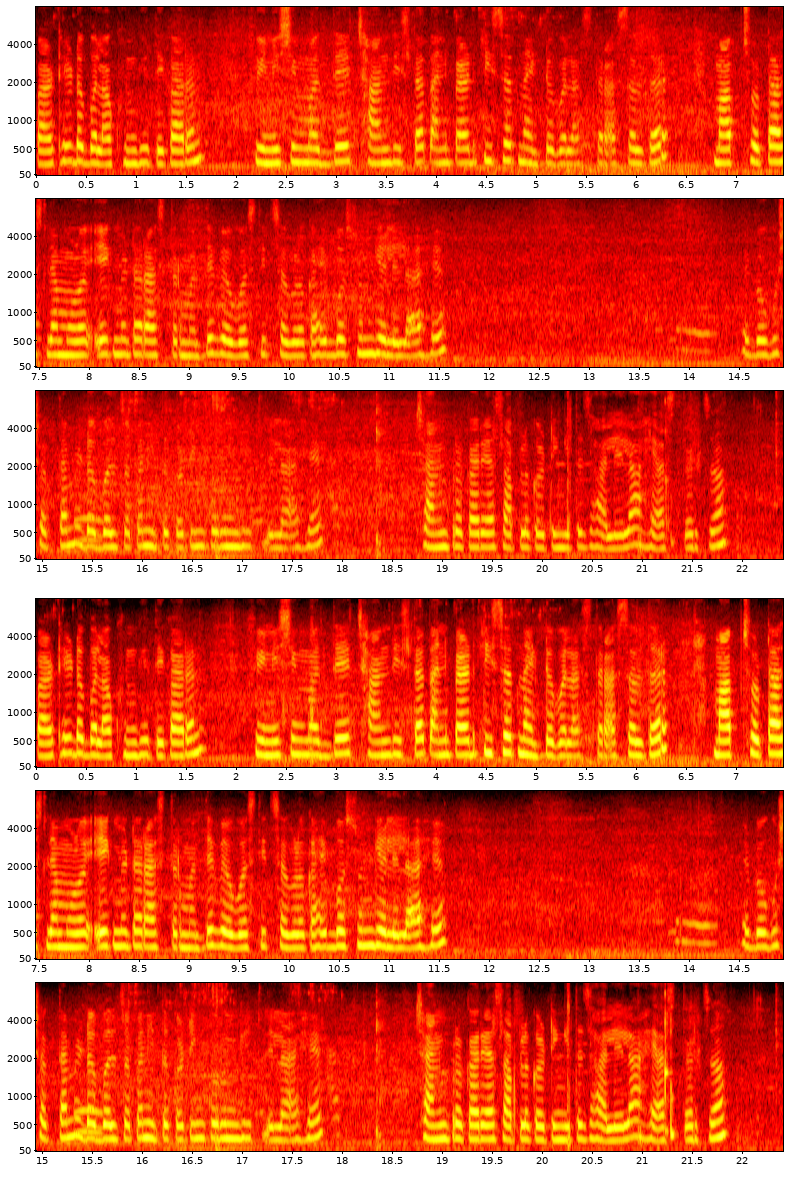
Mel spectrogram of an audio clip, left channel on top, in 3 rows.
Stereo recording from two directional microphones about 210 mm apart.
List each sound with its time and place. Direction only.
0.0 s speech: 10° right (ahead or behind)
3.8 s a woman's voice: 25° right (ahead or behind)
14.7 s a woman's voice: 15° right (ahead or behind)
17.3 s a woman's voice: 20° right (ahead or behind)
20.3 s a woman's voice: 30° right (ahead or behind)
